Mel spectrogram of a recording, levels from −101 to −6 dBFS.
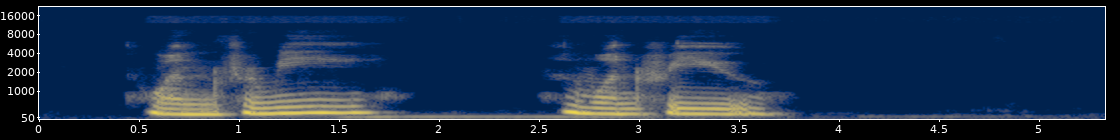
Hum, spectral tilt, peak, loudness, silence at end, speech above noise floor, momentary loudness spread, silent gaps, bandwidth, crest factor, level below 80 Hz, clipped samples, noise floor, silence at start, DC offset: none; -10 dB/octave; -10 dBFS; -24 LUFS; 1.65 s; 51 dB; 10 LU; none; 6 kHz; 16 dB; -62 dBFS; under 0.1%; -74 dBFS; 0.55 s; under 0.1%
